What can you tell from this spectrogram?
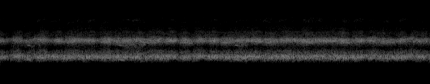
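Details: Frogs chorusing from rice paddy levees at midnight in early summer in Konosu, Saitama, Japan, recorded on a TASCAM Portacapture X8; a dense, unbroken trilling mass with two steady bright bands, no pauses.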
